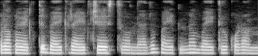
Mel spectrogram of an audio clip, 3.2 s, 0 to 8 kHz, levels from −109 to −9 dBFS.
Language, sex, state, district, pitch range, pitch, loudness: Telugu, female, Andhra Pradesh, Visakhapatnam, 160-175 Hz, 165 Hz, -19 LUFS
